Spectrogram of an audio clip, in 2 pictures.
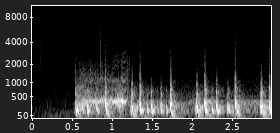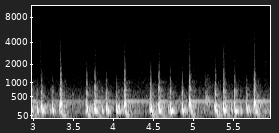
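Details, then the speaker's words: Artificial mitral valve (Starr ball-in-cage valve): in diastole, after the second heart sound, several clicks are heard as the ball strikes the walls of the cage. "Autre exemple de valve mitrale artificielle. Ici, toutefois, en diastole, après le deuxième bruit, on entend plusieurs claquements correspondant au heurt de la balle sur les parois de la cage."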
